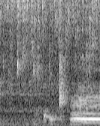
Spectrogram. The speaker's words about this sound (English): Hang on, let me move the other orchids out of the way of the tap. And I'm literally going to turn the tap on and start looking at the clock.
